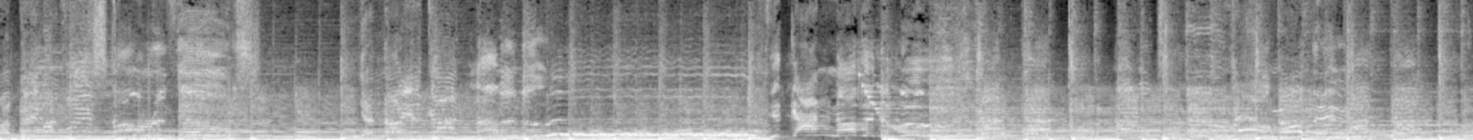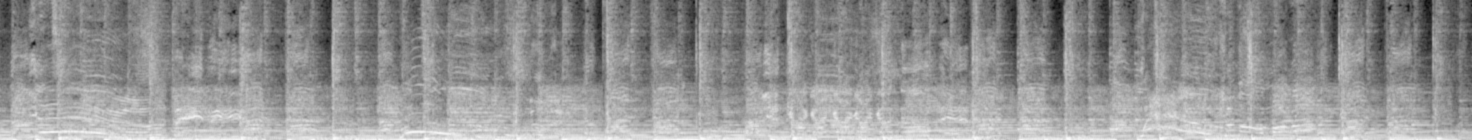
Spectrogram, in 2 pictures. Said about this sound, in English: This is Hard Boogie Rock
